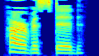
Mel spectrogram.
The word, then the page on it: harvested: British English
